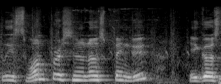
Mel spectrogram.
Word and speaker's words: Pingu: I'll tell you what, this word bingus reminds me of pengu. Does anyone know pengu? I can pronounce it more Dutch, pingu.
